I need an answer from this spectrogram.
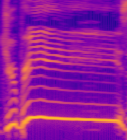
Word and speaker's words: Drew Brees: Yes, because of their quarterback, Drew Brees. And that is how you say his name. Really? Drew Brees.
